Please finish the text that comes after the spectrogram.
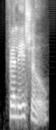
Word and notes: fellatio: Indian

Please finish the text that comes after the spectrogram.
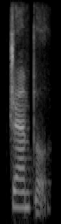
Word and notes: trample: Indian

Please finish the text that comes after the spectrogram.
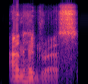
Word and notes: anhydrous: British English

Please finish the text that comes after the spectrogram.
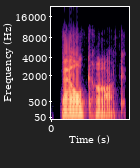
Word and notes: ballcock: American English

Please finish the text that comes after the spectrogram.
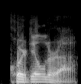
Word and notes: cordillera: American English

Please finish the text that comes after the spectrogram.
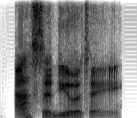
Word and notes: assiduity: British English

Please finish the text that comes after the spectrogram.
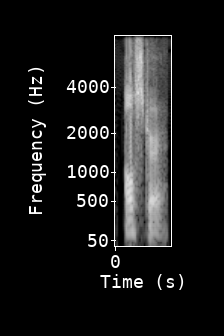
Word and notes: ulster: American English

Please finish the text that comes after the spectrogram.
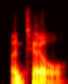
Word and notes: until: American English

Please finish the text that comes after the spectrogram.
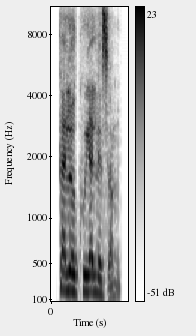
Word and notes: colloquialism: Indian

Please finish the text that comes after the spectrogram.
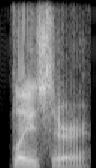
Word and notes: blazer: American English

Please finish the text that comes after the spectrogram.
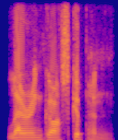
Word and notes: laryngoscopen: American English

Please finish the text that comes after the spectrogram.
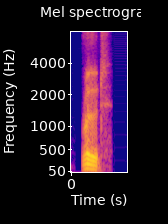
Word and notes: rude: British English

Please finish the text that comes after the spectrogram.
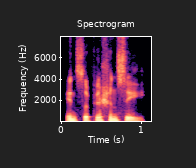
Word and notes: Insufficiency: American English

